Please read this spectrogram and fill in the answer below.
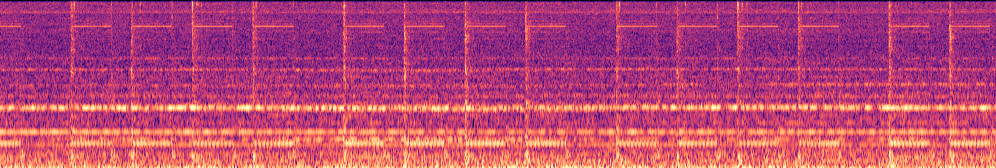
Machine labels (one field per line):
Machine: slide rail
